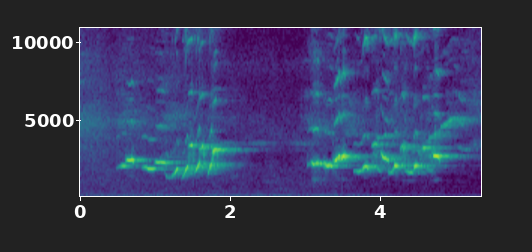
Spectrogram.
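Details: White-rumped shama, a master song recording used for training and luring birds: two bursts of rich, varied warbled phrases with rapid slurred whistles and trills, separated by a short pause, over a faint low hum.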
